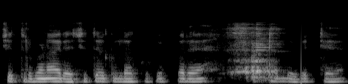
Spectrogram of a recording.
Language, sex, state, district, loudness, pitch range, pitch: Marwari, male, Rajasthan, Nagaur, -30 LUFS, 130-140 Hz, 135 Hz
